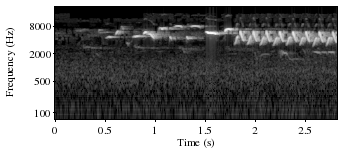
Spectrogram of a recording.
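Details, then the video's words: High-pitched wren song in rapid 'tembakan' style for training songbirds: thin slurred whistles, then a fast, evenly spaced trill of repeated notes, with faint low hiss behind. "Masteran Burung Suara Tembakan Wren Bird Suara Bren Tembakan Rapat Burung Kecil"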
